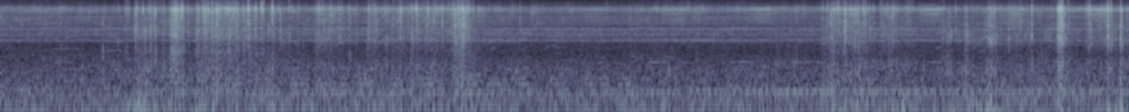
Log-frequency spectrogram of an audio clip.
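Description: Chicken legs frying in hot oil in a cast iron skillet: a steady sizzle with crackles. A plastic bag of flour crinkles a few times as flour is shaken over the chicken.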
